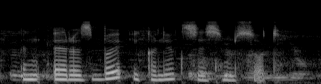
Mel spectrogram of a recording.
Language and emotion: Russian, neutral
